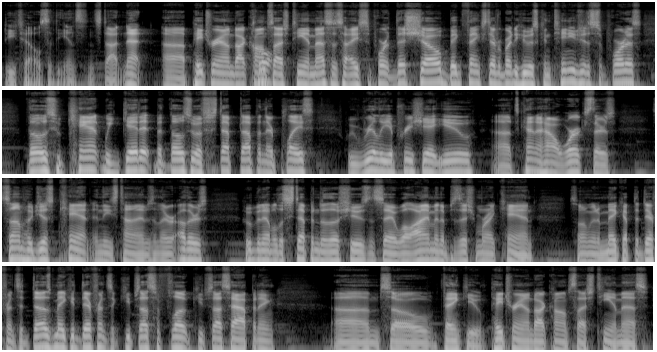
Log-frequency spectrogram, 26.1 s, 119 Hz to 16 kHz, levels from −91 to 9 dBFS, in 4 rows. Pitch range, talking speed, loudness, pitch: 100-130 Hz, 245 wpm, -22 LUFS, 115 Hz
